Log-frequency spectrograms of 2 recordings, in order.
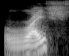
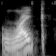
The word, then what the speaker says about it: Reich: from what I understand it is pronounced rice not Reich straighten it as yet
